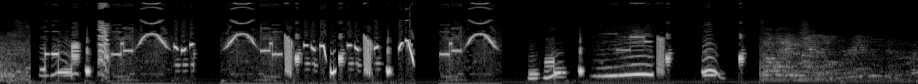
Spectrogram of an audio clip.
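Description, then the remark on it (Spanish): Astromech droid chatter from Artu (R2-D2): rapid electronic beeps, rising and falling whistles and warbling chirps in quick bursts with short pauses, ending in a stretch of hissy static. “Para los que no hablan este idioma de astro, Astromec, o androides de protocolo o, androides de compañía.”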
